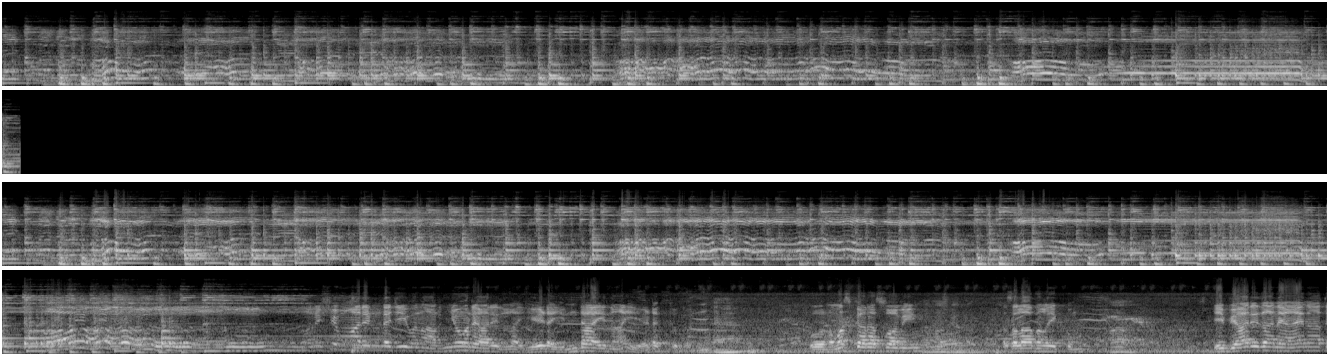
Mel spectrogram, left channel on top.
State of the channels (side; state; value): left; drops out; at 13.5 s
